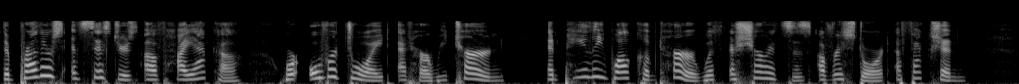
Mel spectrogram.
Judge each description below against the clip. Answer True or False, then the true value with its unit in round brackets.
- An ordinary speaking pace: False (120 wpm)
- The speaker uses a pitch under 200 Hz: False (230 Hz)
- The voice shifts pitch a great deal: True (7.7 semitones)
